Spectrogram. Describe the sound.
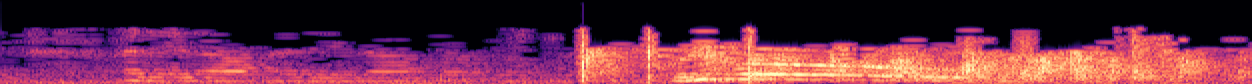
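Audience clapping along during a Hare Krishna chant: a sung line is heard first, then a few sharp hand claps give way to steadier clapping mixed with voices.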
